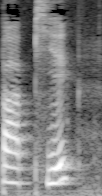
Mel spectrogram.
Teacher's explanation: Si on met la main devant la bouche, papier, on sent pas d'air.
